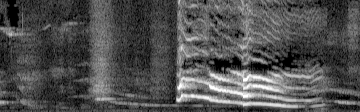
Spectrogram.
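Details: A miniature dachshund gives a drawn-out, wavering howl that starts high and slowly slides downward, alongside yawning.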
